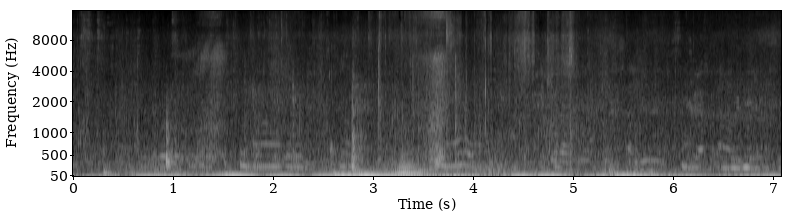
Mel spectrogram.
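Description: Paper sheets rustle.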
